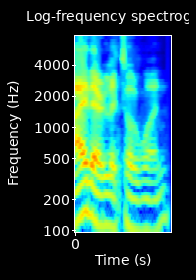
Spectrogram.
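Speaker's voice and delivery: speaking from the diaphragm. Showing how to greet girls so they notice, speaking from the diaphragm. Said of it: "speak really from your diaphragm".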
